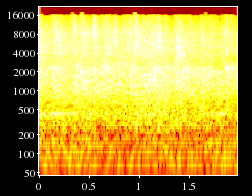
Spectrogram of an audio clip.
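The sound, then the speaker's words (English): Audience applause rings out in a dense, steady wash of clapping that holds at an even loudness from start to finish, with no break or clear individual claps. “And we applaud Kim's courage, right?”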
